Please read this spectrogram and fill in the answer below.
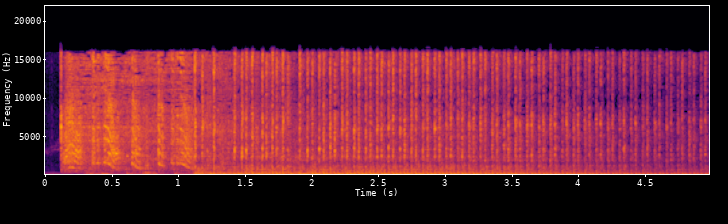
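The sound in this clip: A motorcycle engine cranks for about a second, then fires and settles into a loud, steady idle with an even, rapid throbbing rumble.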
